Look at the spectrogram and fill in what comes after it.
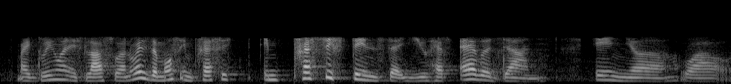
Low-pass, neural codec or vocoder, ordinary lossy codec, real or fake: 3.6 kHz; none; MP3, 24 kbps; real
